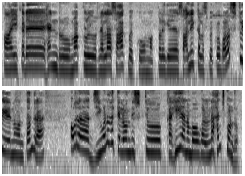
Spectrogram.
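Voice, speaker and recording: A male interviewer, introducing a guest and asking steady questions in a casual interview. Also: extremely high pitch, normal speed. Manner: steady, prompts with short hums.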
